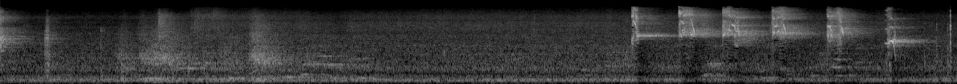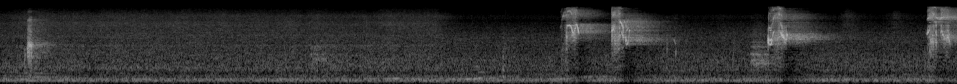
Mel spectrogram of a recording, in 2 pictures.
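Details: Loud cries of a newborn baby monkey being bathed for the first time by its new mother: a quiet start, then a quick run of sharp, piercing screeches, a pause, and more shrill bursts near the end.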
